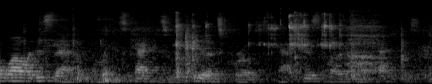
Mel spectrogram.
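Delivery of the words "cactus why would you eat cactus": normal talking voice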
